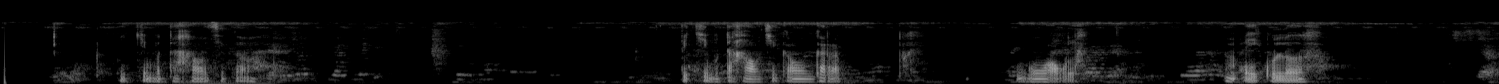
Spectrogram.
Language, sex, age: Wolof, female, 36-49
